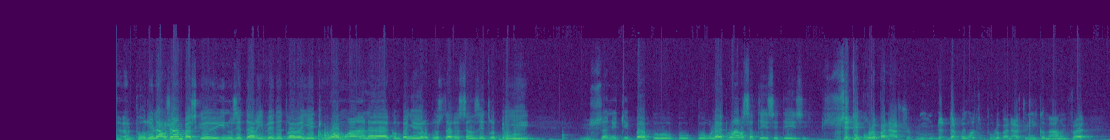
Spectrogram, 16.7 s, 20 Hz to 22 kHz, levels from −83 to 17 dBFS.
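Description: The clip opens with digital silence from 0 to 1.76 s. At 1.76 s the sound appears abruptly, already in progress. This is a cut-off start. Capture or streaming began late, so the opening of the sound was never recorded. The audio enters mid-event. There is no natural attack and no fade-in. Instead of building up, the sound switches on instantly from dead silence, as if joined partway through.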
